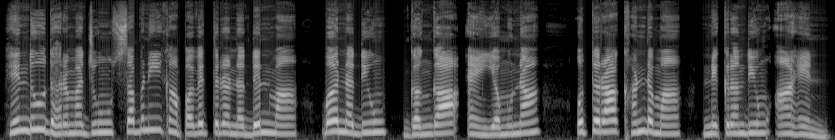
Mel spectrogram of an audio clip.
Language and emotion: Sindhi, neutral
